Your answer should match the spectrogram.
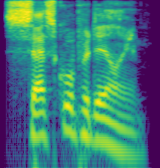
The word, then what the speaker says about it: sesquipedalian: Well, I'm sesquipedalian.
